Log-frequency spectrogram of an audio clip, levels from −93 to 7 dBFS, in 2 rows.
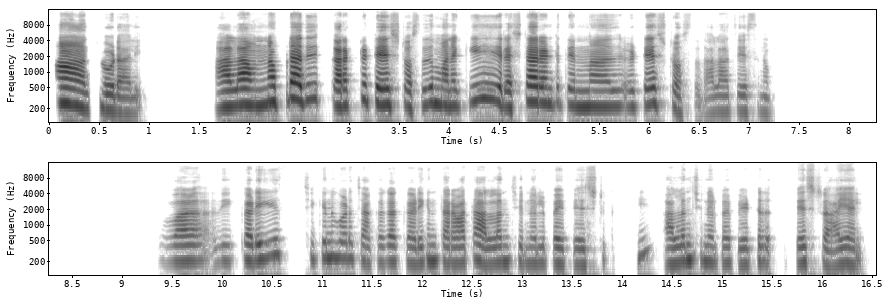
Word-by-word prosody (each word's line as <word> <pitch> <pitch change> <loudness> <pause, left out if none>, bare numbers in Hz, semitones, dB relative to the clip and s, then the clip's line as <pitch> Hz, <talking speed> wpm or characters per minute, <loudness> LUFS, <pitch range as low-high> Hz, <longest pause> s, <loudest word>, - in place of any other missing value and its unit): ఆ! - - +12 0.3
చూడాలి. 165 -5 -5 0.9
అలా 230 +2 +5
ఉన్నప్పుడు 270 +6 +4
అది 295 +2 +2 0.2
కరెక్ట్ 235 +6 +3
టేస్ట్ 240 0 +5
ఒస్తది. 235 +5 -5
మనకి 230 +5 -4 0.3
రెస్టారెంట్ 260 +3 +4
తిన్న 225 -1 -3 0.5
టేస్ట్ 250 -1 -2
ఒస్తది. - - -28
అలా 175 +1 -13
చేసినప్పుడు. 180 -2 -17 2.3
వ - - -16 0.4
అది 205 +3 -20 0.2
కడిగి, 220 +5 -5 0.3
చికెన్ 235 +1 -10
కూడా 235 0 -10
చక్కగా 195 +1 -10
కడిగిన 190 +3 -9
తర్వాత 190 +1 -7
అల్లం 195 +2 -9
చిన్ను‌ల్లిపాయ 190 -1 -11
పేస్టేసి, 175 +8 -18 0.3
అల్లం 200 +3 -7
చిన్ను‌ల్లిపాయ 200 -3 -13
పెటర్ 185 +2 -13 0.3
పేస్ట్ 190 +1 -11
రాయాలి. 175 +2 -10
205 Hz, 110 wpm, -23 LUFS, 185-235 Hz, 2.3 s, ఆ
